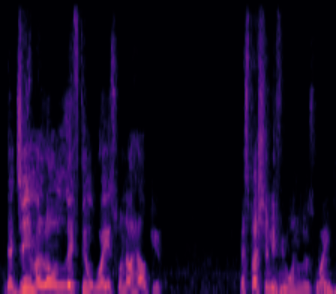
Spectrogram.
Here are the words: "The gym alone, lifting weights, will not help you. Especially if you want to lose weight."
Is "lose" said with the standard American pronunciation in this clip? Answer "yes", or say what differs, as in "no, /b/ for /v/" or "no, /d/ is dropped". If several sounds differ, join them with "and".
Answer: yes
